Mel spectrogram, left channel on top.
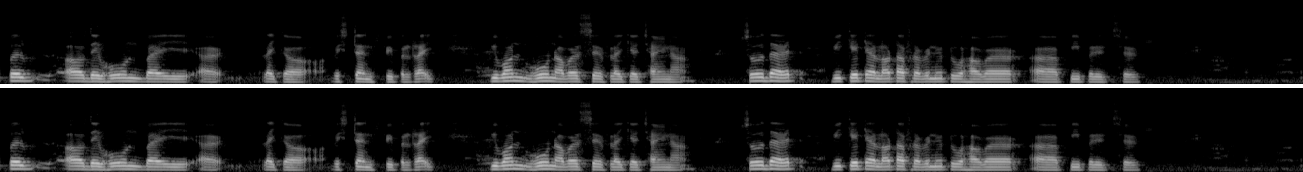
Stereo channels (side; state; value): both; identical; correlation 1.00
